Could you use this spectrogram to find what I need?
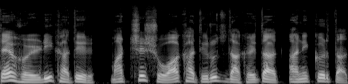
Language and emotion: Goan Konkani, neutral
